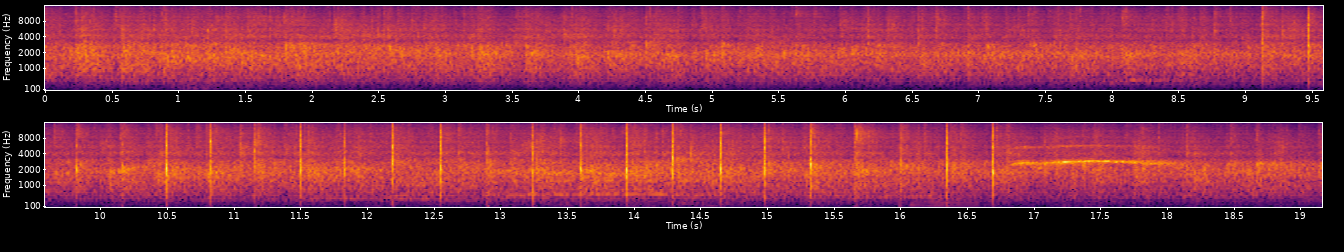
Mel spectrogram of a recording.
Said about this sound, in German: Begleitet diese jungen Menschen mit einem kräftigen Applaus.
